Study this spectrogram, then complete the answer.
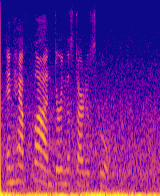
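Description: A middle-aged woman speaks cheerfully close to a microphone.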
